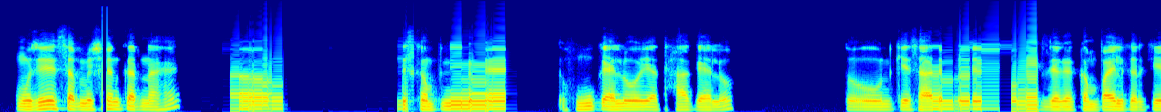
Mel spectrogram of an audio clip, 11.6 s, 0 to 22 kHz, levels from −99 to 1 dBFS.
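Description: A hole about 49 ms long opens in the speech from 1.02 to 1.07 s, with smeared edges, before the sound resumes where it stopped. This is a gap at a join of encoded pieces, where separately encoded segments were butted together with their encoder delay and final-frame padding left in. From 1.93 to 4.13 s, 4.51 to 5.26 s and 9.33 to 10.38 s, the voice becomes a rigid metallic buzz fixed at 133 Hz, affecting most of the first stretch and all of the later two. This robotic sound is likely from repeated short buffers: new audio arrived too slowly, so a slice of roughly 7.5 ms was looped, imposing that pitch.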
